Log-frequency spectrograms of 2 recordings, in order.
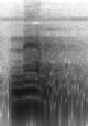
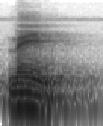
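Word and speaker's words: name: বন্ধুরা আমরা এটা উচ্চারণ করি নেম, বাট it will be নেইম। আমরা সাধারণত ভুল উচ্চারণ করে থাকি, আজকে থেকে আমরা শুদ্ধ উচ্চারণ করব নেইম।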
